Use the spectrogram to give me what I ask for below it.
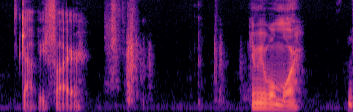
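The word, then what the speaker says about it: Feyre: try to pronounce it f e y r e f y r e yep that's fire gotta be I think it's fair fair nah I'm pretty sure I've heard people say that gotta be fire give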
